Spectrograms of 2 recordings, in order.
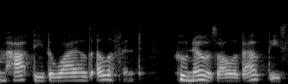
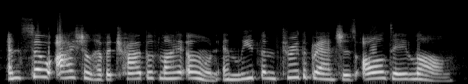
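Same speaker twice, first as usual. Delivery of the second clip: much higher and louder, full shout; 6 semitones higher, 6 dB louder than usual. A narrator's reading. Mowgli trying to be heard, shouting at the top of his voice. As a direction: yell it over the others. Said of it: "shouting at the top of his voice".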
